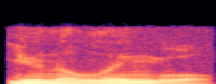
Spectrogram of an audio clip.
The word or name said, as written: unilingual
